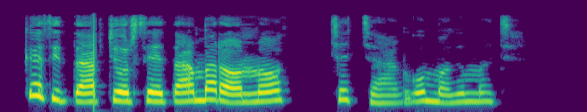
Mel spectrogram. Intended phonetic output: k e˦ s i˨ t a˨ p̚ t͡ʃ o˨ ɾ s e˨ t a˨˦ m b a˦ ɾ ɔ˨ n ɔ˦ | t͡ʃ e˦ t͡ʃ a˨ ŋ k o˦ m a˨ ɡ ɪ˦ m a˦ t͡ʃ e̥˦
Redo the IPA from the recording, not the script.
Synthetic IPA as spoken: k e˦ s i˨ t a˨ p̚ t͡ʃ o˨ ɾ s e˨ t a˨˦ m b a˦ ɾ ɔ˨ n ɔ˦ | t͡ʃ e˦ t͡ʃ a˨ ŋ ɡ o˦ m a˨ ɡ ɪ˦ m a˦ t͡ʃ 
